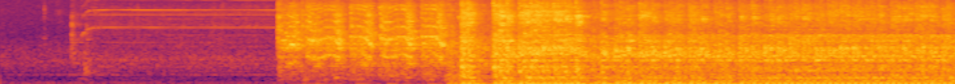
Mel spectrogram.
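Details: Indian Roadmaster after replacing a part, not started since Thanksgiving: a quiet pump whir, then about a second of cranking before the V-twin catches and settles into a steady, loping idle. A normal start.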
